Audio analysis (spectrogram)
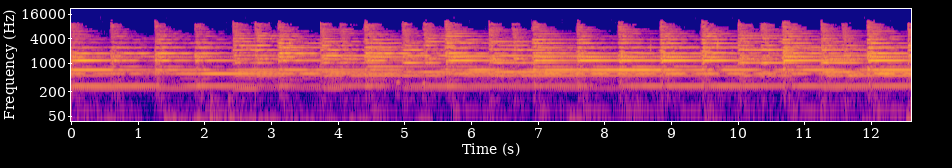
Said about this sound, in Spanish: Antes de nada, vamos a escuchar cómo suenan esas campanas en caso de que superen esos 35 grados con esta pieza, con este toque que ha compuesto Rosalina. Así suena.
